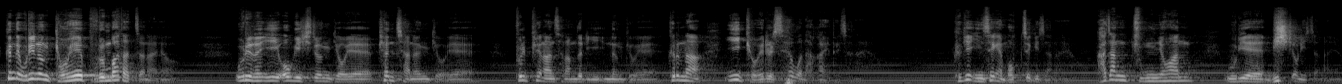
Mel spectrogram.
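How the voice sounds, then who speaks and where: A man preaching a Sunday sermon in a church, his pitch swinging widely as he presses the congregation with one rhetorical question after another. Soft instrumental music plays faintly behind him. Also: big pitch swings, brisk. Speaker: pastor. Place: church sanctuary.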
